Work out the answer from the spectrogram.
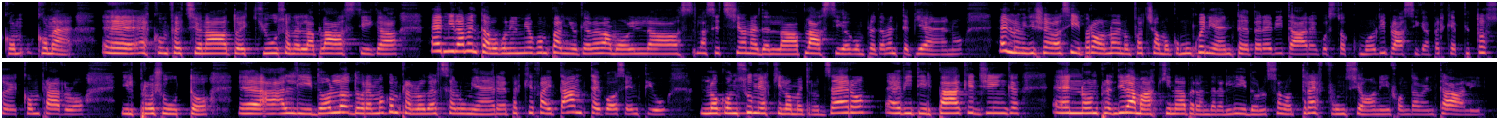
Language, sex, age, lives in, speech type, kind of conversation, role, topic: Italian, female, 35-39, Italy, conversation, unstructured, none, Che cosa ti fa arrabbiare nella gestione delle risorse naturali?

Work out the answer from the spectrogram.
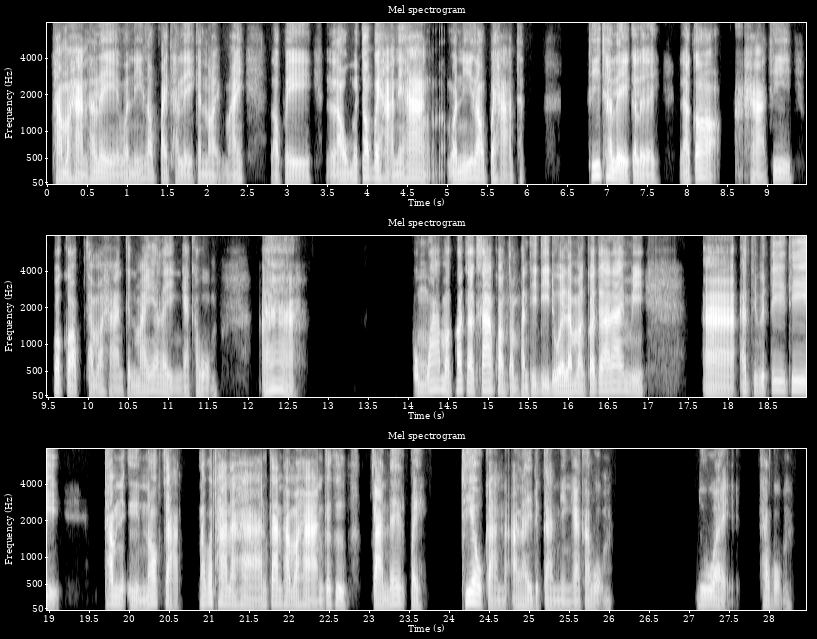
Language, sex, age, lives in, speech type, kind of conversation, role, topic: Thai, male, 45-49, Thailand, conversation, unstructured, none, คุณคิดว่าการรับประทานอาหารร่วมกันช่วยสร้างความสัมพันธ์ได้ไหม?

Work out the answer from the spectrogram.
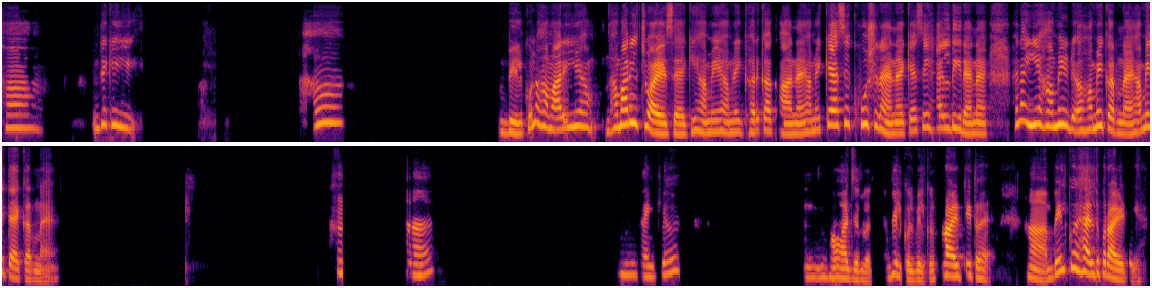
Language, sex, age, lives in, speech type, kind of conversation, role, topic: Hindi, female, 45-49, India, conversation, podcast, guest, Kya tum apna koi aisa safar bata sakte ho jo tum kabhi bhool nahi sakte?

